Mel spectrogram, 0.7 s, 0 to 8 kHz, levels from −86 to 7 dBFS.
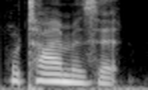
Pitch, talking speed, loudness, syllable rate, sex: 190 Hz, 325 wpm, -14 LUFS, 7.4 syllables/s, female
